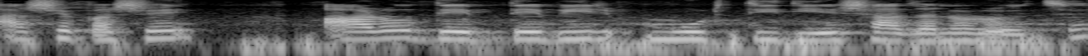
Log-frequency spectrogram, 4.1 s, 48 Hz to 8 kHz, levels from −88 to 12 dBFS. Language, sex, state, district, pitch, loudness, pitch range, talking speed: Bengali, female, West Bengal, Malda, 220 Hz, -17 LUFS, 205-235 Hz, 115 wpm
